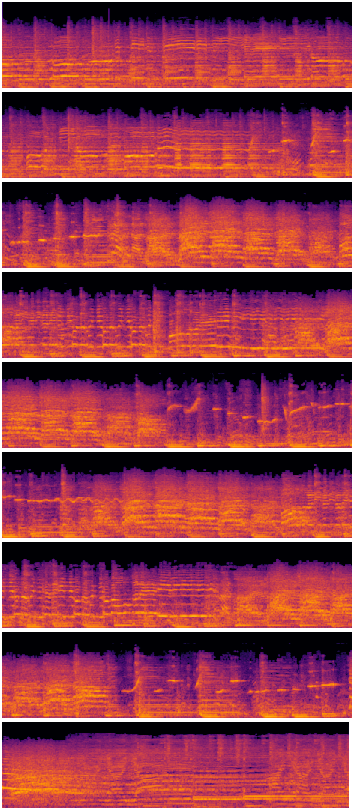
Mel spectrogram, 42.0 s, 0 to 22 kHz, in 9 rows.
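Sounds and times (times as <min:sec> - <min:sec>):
person yodeling: 0:00.0 - 0:08.3, 0:38.2 - 0:41.9
band accompaniment with bass beat: 0:00.0 - 0:41.9
whistled tune: 0:06.9 - 0:10.8, 0:20.8 - 0:26.0, 0:34.0 - 0:37.3, 0:38.8 - 0:41.9.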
